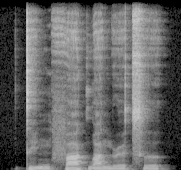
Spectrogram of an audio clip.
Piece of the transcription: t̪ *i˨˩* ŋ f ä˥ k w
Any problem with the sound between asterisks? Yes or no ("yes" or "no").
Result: no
